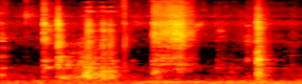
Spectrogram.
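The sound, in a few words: panch phoron spices tempering in hot oil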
